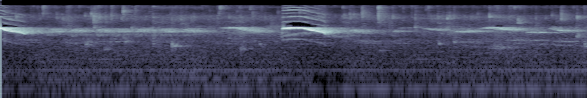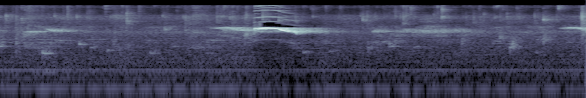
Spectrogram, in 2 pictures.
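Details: A singing male Javan grey-throated white-eye, suited for tutoring other birds, gives a steady thin high trilling over nearly nine seconds, cut by two loud piercing downslurred notes about four seconds apart.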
